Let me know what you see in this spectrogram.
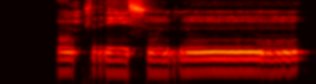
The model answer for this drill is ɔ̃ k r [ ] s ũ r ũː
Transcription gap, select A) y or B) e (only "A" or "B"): B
